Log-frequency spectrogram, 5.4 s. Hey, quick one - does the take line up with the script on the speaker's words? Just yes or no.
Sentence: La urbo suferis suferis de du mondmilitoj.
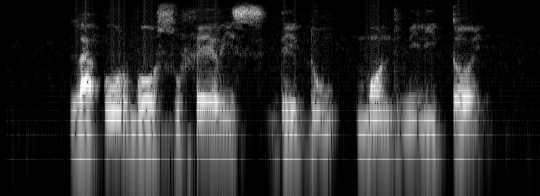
no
